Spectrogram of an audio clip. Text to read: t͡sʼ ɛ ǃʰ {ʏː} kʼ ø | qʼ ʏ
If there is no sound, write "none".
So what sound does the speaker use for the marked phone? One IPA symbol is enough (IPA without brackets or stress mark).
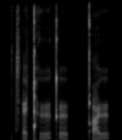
ʏː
